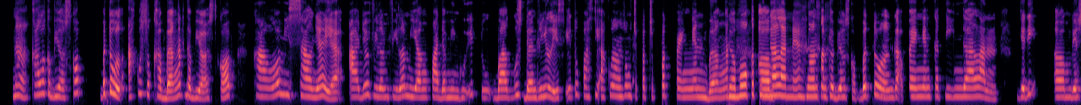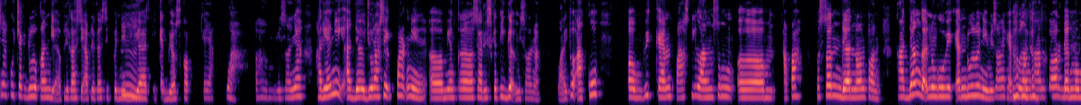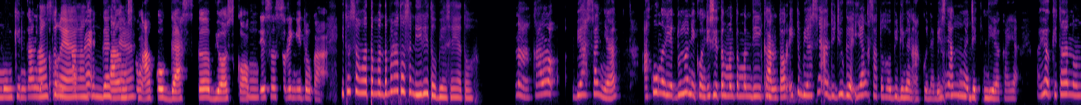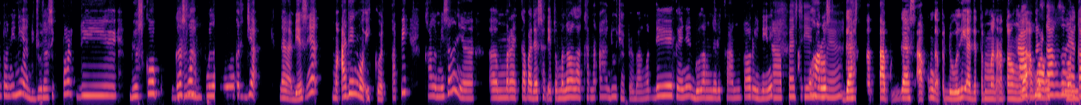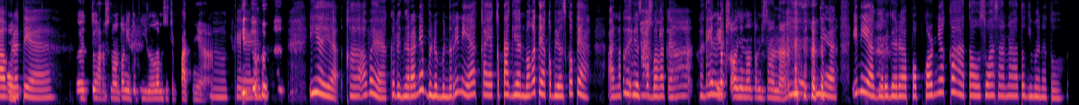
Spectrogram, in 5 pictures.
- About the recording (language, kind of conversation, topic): Indonesian, podcast, Bagaimana pengalaman menonton di bioskop dibandingkan menonton di rumah lewat layanan streaming?
- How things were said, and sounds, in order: chuckle; in English: "weekend"; in English: "weekend"; laughing while speaking: "Suka medem"; chuckle; laughing while speaking: "Gitu"; laugh; in English: "popcorn nya"; other background noise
